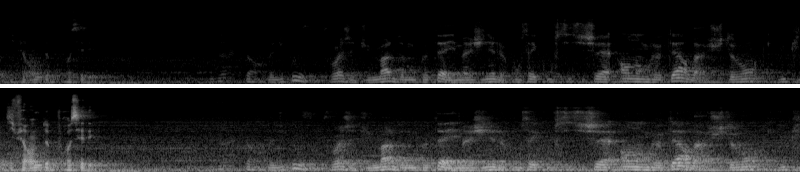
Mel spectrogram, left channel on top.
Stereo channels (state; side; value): quieter; left; 14.6 dB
